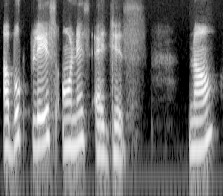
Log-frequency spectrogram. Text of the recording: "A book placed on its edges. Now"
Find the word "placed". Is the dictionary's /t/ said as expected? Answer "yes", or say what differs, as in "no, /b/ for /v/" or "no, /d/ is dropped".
no, /t/ is dropped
